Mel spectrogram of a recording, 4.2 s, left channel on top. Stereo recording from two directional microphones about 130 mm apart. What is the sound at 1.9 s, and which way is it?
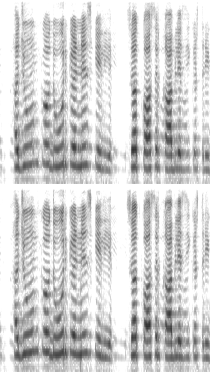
Speech, 40° right (ahead or behind).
